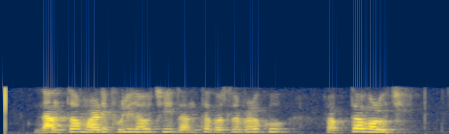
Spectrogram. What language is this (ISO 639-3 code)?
ori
